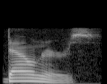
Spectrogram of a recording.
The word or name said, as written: Downers Grove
